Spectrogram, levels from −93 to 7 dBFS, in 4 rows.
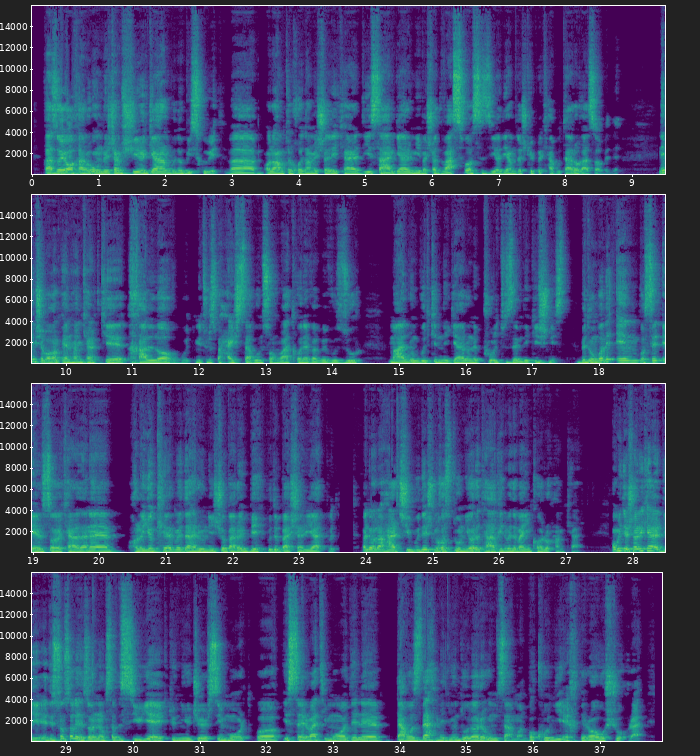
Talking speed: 165 wpm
